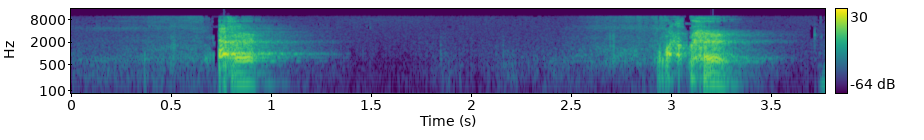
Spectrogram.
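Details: Pug coughing and choking, two harsh, noisy hacking bursts about two seconds apart, the second longer and rougher, with quiet pauses between.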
